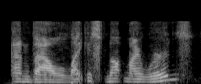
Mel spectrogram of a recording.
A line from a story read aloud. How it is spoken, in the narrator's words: said the other fiercely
